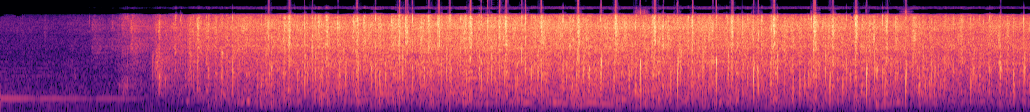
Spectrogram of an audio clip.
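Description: Large audience applauding, many hands clapping. The clapping starts about a second in, swells quickly, and slowly dies down near the end.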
